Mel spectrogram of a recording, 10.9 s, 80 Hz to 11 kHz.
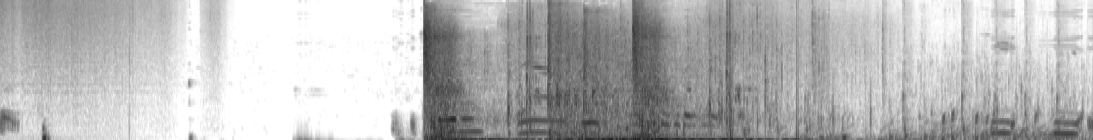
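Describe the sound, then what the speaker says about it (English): C4 charge detonating in a video game explosives mod: after a quiet start with a couple of small clicks, a loud boom erupts and rolls into a long, dense rumble of debris and crackle that slowly fades. "let's watch the C4 explode"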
